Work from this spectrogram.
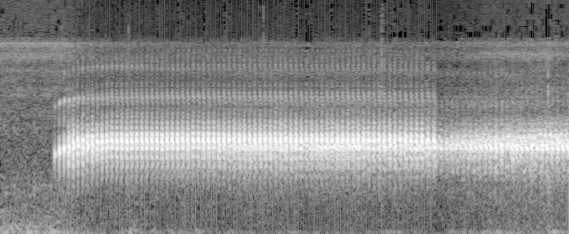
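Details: Frogs in the wild, one starting a loud, fast, even pulsed trill that runs without break for five seconds, a second trill overlapping toward the end, with a thin high steady tone in the background.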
